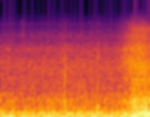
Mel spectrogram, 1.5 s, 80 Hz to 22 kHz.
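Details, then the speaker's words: Abandoned K5 Blazer V8 revived with a squirt of starter fluid, showing 40–50 psi oil pressure: a deep, steady rumble that rises smoothly with a touch of throttle near the end. It runs evenly and sounds healthy. "But boy, she sounds healthy, doesn't she? Man. Got 50 pounds, 40 pounds of oil pressure. Man, she sounds good."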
